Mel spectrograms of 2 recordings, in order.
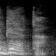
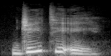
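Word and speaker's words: GTA: قوي قوي قوي قوي بتنطقها جاتا نطقها السليم هو جي تي اي اختصار لجران ثفت ارو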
